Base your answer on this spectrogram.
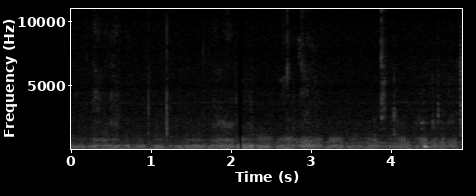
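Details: Aki, a three-month-old Ragdoll kitten indoors, comes when called and settles to knead and suckle; a soft, steady low purr rumbles throughout, with light rustling and a sharp click near the middle.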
